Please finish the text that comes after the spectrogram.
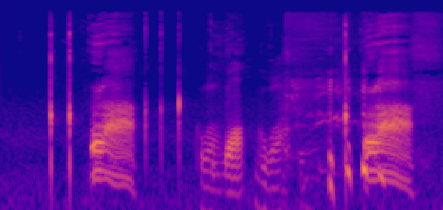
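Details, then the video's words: Common raven full of gwahs on a frosty Monday morning, giving knocking clicks, harsh drawn-out gwahs and shorter lower croaking notes, with a murmured human voice nearby. "Frosty Monday morning gwahs"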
